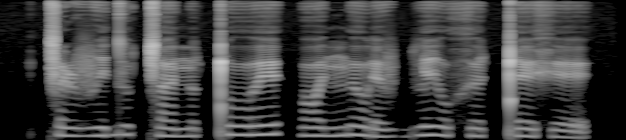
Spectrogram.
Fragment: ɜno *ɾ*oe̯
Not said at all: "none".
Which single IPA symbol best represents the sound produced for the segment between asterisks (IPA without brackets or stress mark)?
ǃ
